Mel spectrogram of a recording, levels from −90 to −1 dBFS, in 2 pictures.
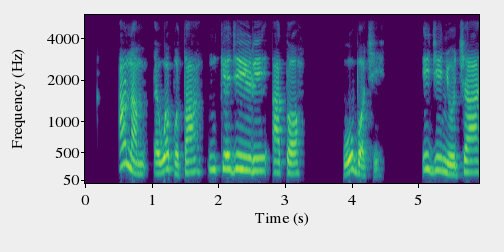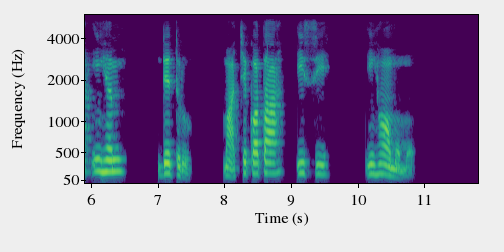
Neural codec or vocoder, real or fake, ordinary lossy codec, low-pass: none; real; none; 5.4 kHz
